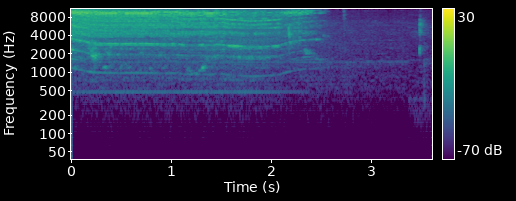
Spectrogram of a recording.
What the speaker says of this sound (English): I'm going to go back in with a second step of buffing and smooth this and brighten this up just a little bit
